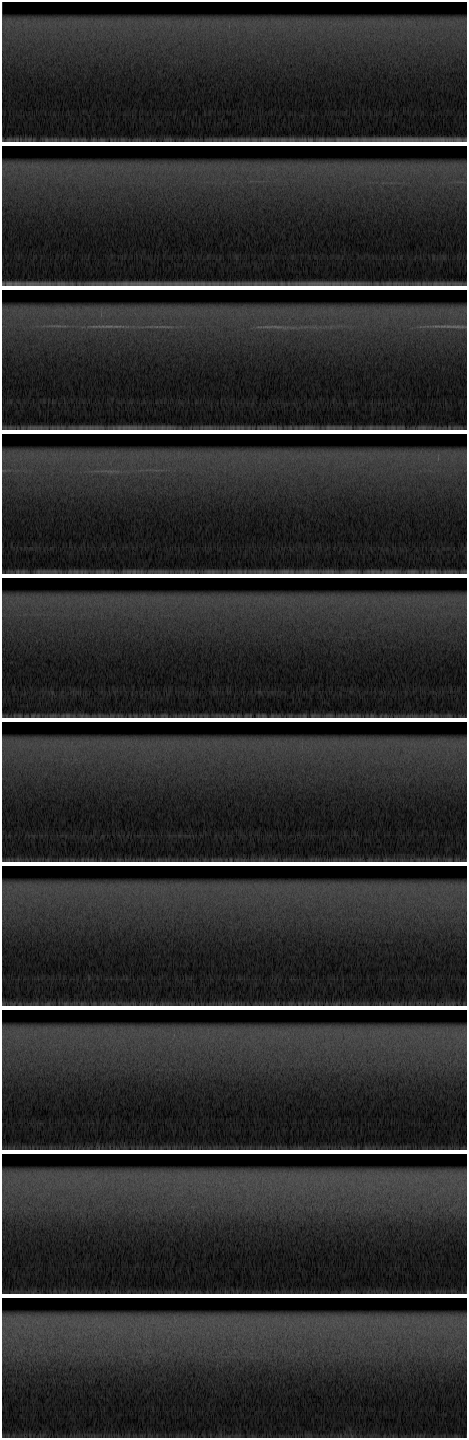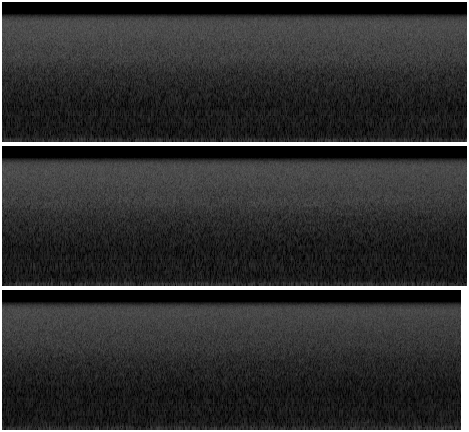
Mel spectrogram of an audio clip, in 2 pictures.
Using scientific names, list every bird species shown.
Bombycilla cedrorum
